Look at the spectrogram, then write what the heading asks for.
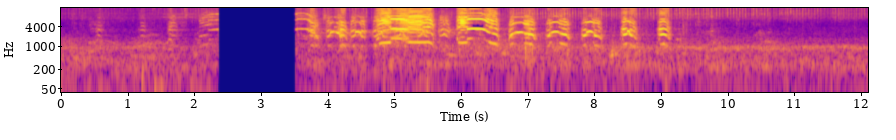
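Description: A bird calling loudly: a quick run of short, arched squawks lasting about five seconds, after a few fainter calls and a one-second dropout in the sound.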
